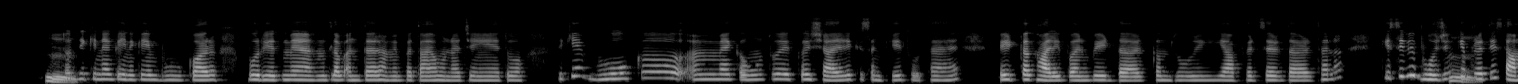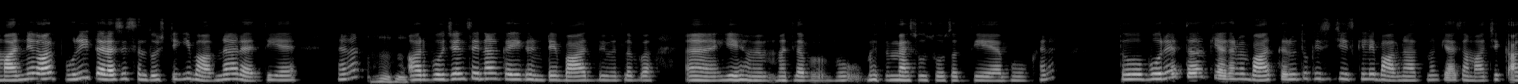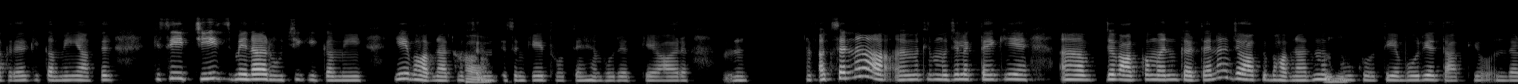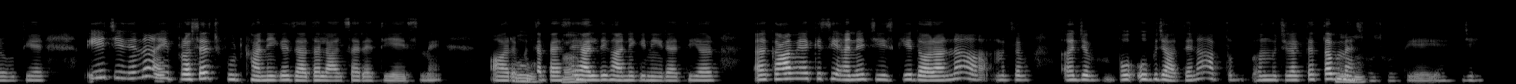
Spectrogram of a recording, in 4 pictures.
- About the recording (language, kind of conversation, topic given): Hindi, podcast, आप असली भूख और बोरियत से होने वाली खाने की इच्छा में कैसे फर्क करते हैं?
- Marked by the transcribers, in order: in English: "प्रोसेस्ड फूड"; in English: "हेल्दी"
